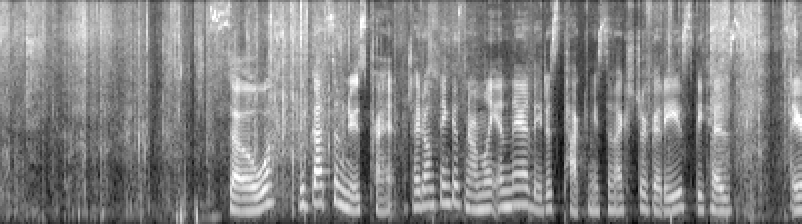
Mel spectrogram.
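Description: Paper packing crinkles and rustles.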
